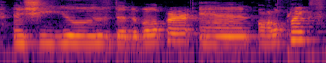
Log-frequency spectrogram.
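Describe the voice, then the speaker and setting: Audible room echo surrounds a woman speaking at a very slow pace with a medium pitch. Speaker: beauty vlogger. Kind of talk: casual vlog tutorial. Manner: halting, with fillers.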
